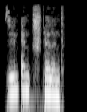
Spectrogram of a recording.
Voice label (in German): "sinnentstellend", german; adjectives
